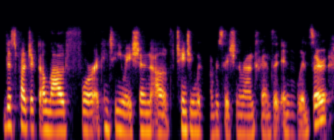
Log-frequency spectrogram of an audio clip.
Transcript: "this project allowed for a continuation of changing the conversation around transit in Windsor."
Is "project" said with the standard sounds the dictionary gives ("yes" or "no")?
yes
